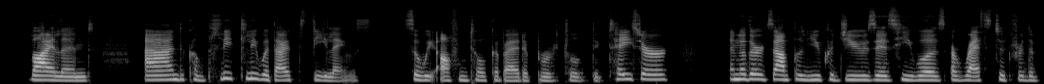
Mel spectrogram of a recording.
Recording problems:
none

